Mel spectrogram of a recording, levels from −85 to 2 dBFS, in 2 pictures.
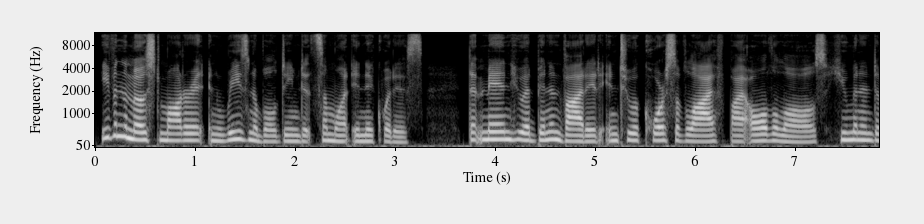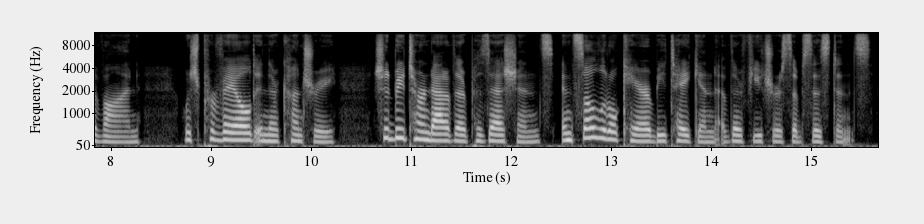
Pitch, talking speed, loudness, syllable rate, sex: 190 Hz, 190 wpm, -20 LUFS, 5.8 syllables/s, female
